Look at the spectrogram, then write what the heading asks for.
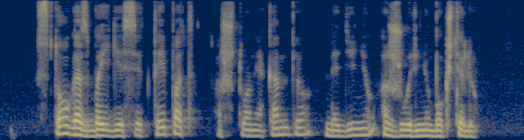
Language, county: Lithuanian, Vilnius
